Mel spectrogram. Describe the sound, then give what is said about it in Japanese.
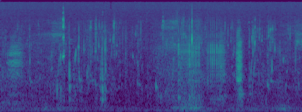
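Faint watery sloshing and scattered light knocks from a boat moving on the water in fog, irregular and soft at a low, hushed level. “ここはどこかしら。霧？船？”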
